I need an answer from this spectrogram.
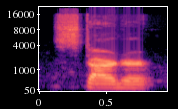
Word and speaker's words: starter: that any pronunciation drills starter well it's it's a flap T so you got to get that it's got to be fast star so you can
